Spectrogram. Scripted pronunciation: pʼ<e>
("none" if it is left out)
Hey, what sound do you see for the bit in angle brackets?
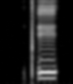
e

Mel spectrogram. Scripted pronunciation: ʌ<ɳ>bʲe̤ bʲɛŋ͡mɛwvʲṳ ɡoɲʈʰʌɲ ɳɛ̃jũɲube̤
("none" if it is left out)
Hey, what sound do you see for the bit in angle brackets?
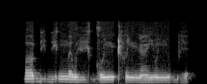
none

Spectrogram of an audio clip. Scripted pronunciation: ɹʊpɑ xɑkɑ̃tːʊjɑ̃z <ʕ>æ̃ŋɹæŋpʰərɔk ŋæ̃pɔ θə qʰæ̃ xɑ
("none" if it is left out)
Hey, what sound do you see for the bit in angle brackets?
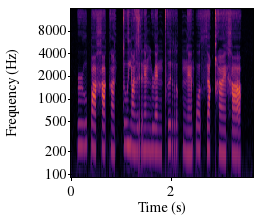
r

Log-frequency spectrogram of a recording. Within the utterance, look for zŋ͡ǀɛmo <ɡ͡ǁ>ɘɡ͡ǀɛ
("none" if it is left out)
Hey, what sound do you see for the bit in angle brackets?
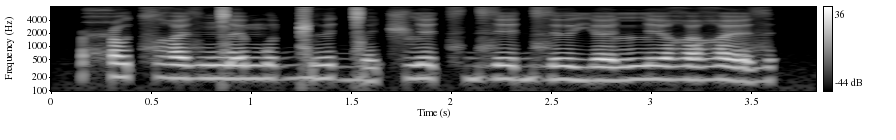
ɡ͡ǁ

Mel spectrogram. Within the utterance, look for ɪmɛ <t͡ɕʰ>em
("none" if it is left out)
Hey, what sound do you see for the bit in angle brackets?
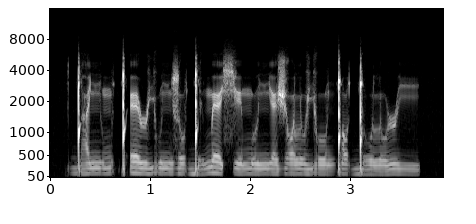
ɕ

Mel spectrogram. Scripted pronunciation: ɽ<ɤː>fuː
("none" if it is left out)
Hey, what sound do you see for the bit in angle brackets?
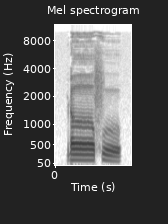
ɤː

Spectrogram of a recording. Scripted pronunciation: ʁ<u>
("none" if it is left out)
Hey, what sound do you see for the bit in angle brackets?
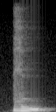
u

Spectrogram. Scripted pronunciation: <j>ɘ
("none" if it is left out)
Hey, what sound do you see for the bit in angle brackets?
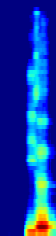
j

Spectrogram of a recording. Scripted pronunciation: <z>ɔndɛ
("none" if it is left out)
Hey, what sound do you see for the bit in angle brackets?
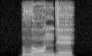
ð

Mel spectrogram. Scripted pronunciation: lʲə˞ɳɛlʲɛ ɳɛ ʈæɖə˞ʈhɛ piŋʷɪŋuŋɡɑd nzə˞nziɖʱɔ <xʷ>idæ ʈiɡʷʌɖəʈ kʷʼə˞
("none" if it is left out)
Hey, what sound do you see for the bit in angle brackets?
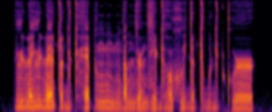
xʷ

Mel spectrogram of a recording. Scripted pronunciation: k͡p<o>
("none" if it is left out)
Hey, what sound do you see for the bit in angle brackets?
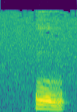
o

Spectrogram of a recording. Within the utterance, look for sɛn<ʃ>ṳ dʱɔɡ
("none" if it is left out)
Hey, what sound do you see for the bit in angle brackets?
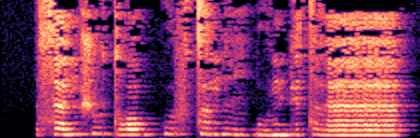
ʃ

